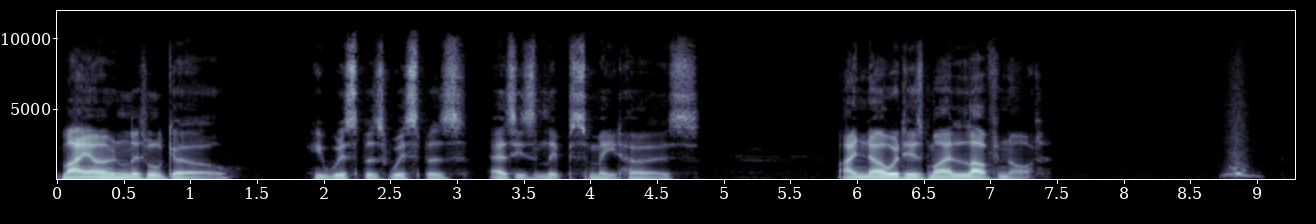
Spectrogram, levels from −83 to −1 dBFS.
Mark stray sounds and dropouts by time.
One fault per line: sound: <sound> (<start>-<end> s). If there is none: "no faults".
sound: whoosh (8.7-9.1 s)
